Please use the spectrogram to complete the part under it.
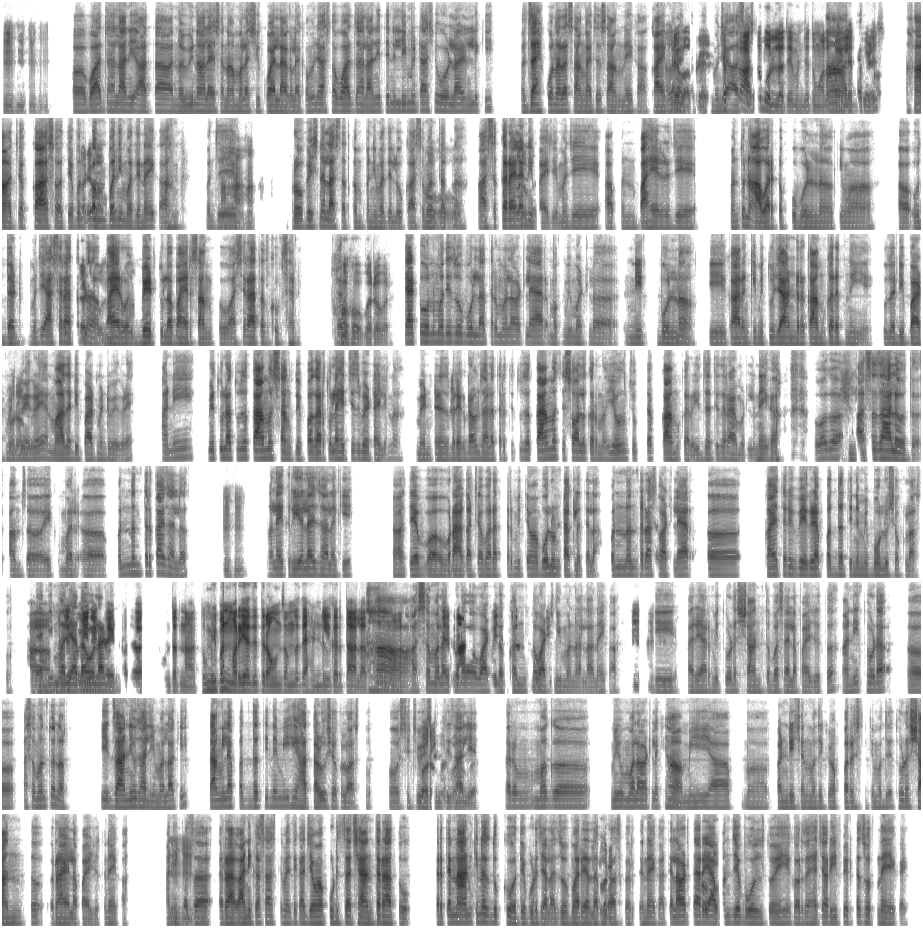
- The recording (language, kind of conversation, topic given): Marathi, podcast, एखाद्याने तुमची मर्यादा ओलांडली तर तुम्ही सर्वात आधी काय करता?
- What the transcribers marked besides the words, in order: surprised: "अरे बापरे! चक्क"; surprised: "अरे बापरे!"; chuckle; tapping; laughing while speaking: "खूप सारे"; laughing while speaking: "हो, हो"; in English: "मेंटेनन्स ब्रेकडाउन"; other background noise; in English: "सॉल्व्ह"; laughing while speaking: "नाही का"; chuckle; laughing while speaking: "तुम्हीपण"; laughing while speaking: "बरो"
